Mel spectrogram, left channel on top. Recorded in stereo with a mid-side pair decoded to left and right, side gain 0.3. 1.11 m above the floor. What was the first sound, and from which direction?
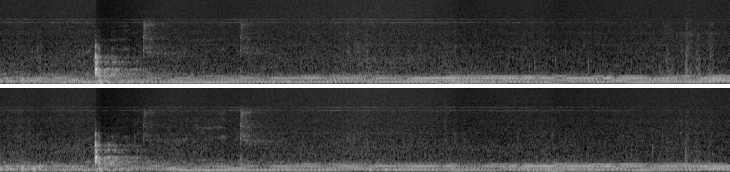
Knocking, straight ahead.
